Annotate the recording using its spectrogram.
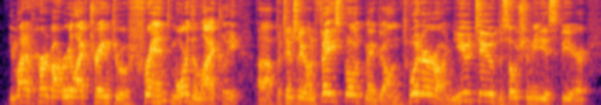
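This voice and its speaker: A man's high-pitched voice with an American accent, energetic and enthusiastic, with audible room echo. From US South (rural Georgia). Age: 20s. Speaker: stock trading teacher. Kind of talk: live-streamed class. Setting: live broadcast at home desk. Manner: energetic, enthusiastic.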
